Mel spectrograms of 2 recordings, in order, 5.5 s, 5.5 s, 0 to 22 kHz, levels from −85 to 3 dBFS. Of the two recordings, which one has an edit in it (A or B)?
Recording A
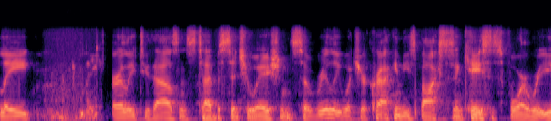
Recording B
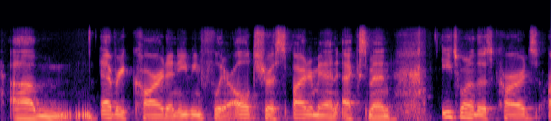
B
